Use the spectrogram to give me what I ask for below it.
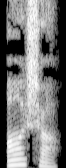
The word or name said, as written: ಆಶಿ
